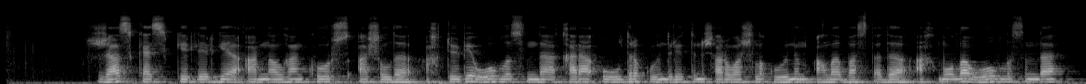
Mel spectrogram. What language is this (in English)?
Kazakh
